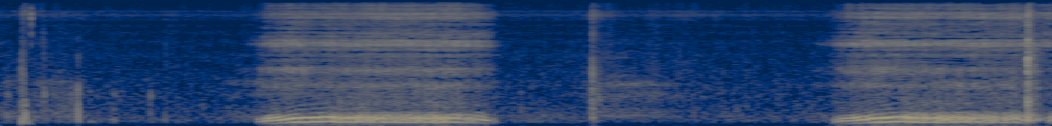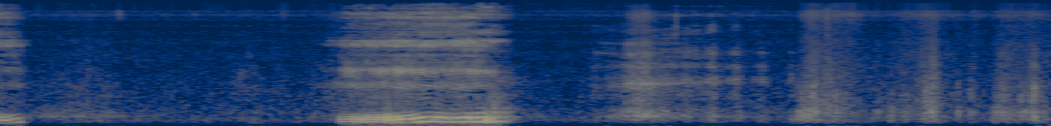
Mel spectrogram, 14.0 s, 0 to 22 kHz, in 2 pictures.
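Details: Sleeper with loud, rough, droning snores on the in-breath, about 16 a minute, separated by quiet out-breaths; an onlooker wonders if his nose is blocked: snoring.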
